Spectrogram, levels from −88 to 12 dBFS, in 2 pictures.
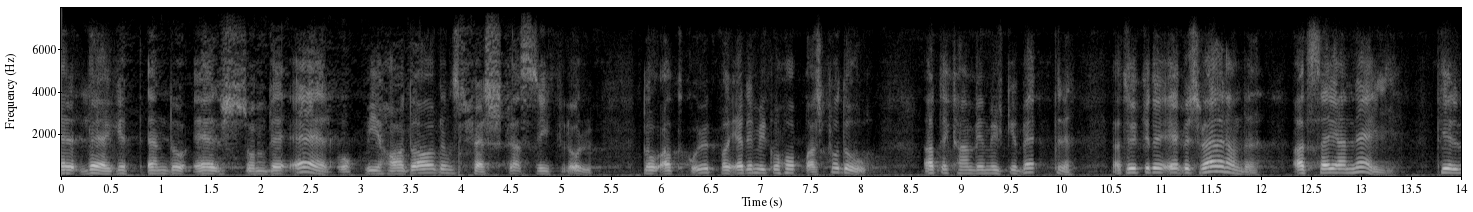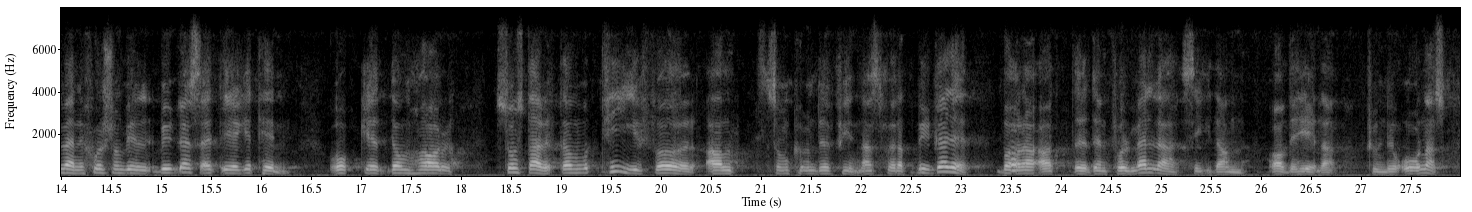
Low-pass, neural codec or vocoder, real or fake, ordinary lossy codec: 7.2 kHz; codec, 16 kHz in and 24 kHz out, 1.1 kbps, FireRedTTS-2 codec; fake; Opus, 24 kbps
